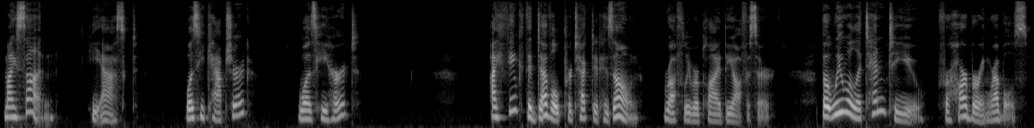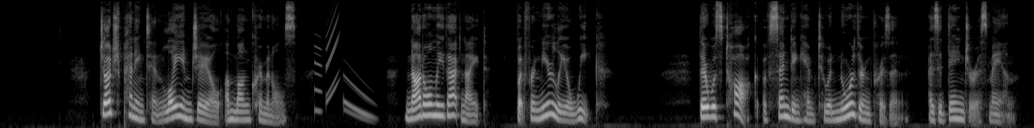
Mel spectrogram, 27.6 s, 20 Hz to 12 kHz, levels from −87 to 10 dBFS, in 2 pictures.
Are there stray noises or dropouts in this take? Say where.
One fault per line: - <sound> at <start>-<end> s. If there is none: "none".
- chirp at 18.0-18.9 s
